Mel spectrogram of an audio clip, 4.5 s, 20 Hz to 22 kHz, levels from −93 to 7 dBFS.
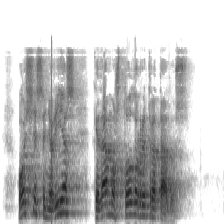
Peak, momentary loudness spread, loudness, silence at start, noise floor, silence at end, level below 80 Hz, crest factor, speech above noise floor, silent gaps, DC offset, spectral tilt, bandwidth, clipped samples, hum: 0 dBFS; 14 LU; -13 LUFS; 0.35 s; -80 dBFS; 0.8 s; -60 dBFS; 14 dB; 67 dB; none; under 0.1%; -4 dB/octave; 11 kHz; under 0.1%; none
